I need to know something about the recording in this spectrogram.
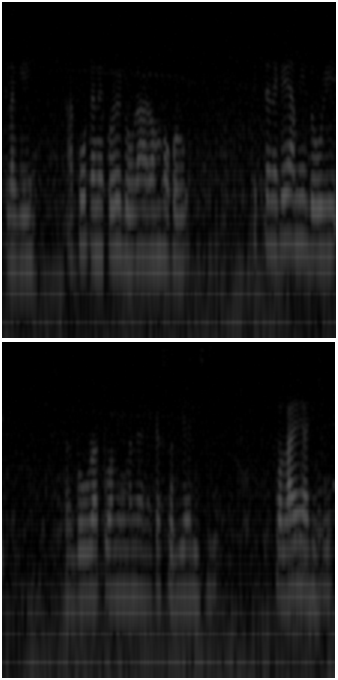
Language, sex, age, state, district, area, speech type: Assamese, female, 30-45, Assam, Lakhimpur, rural, spontaneous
